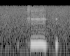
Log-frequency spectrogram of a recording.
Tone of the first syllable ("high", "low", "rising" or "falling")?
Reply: falling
